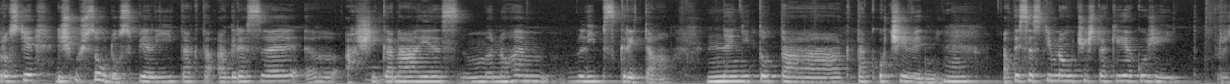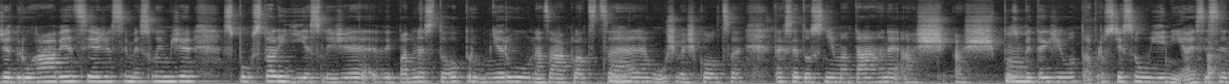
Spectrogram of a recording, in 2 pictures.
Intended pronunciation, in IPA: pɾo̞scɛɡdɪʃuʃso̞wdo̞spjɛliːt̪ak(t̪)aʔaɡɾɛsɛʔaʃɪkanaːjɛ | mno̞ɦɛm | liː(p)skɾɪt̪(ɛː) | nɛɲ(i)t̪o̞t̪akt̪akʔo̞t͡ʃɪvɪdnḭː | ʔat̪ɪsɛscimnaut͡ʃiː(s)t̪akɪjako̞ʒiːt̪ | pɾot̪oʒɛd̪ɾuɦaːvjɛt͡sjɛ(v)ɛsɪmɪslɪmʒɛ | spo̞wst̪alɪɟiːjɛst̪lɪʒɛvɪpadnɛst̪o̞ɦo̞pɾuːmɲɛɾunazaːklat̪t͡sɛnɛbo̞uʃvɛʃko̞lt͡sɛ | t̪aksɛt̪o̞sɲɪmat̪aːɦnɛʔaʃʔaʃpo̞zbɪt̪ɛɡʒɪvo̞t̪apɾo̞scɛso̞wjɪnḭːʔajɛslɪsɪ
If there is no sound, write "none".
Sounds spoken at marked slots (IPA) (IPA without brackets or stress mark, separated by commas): t̪, p, aː, ɪ, ʃ, ʒ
